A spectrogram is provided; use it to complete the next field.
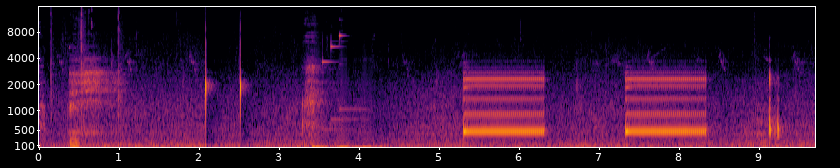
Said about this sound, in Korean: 아 그래 전화 전화를 해보지 뭐.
